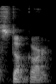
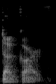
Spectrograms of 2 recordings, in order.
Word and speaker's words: Stuttgart: born in a small town in Arkansas called Stuttgart we call it stuck art it's like Stuttgart from Germany but it's spelled the same as the German version but in Arkansas it's pronounced duck guard okay what is next were you born we're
